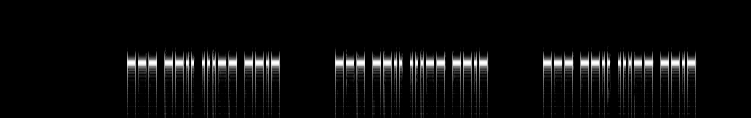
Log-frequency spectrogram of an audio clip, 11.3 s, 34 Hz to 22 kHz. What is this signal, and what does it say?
Morse code, heard as a keyed tone, about 29 wpm, 700 Hz. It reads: OZ3Q OZ3Q OZ3Q
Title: DXCC-100 Call Signs - 4 Characters - Repeated 3x - 30wpm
